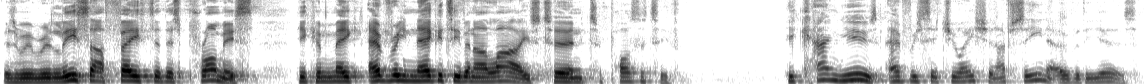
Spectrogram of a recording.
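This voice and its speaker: A man's voice: a little high, unhurried, dark tone. A middle-aged man, a pastor giving a conversational sermon with personal stories and self-deprecating asides.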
